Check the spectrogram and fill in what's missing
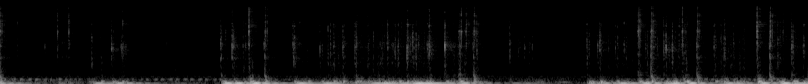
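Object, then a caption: Plastic membrane keyboard. Both hands type with their fingertips on a plastic RGB membrane keyboard with black backlit plastic keycaps resting on a marble surface. Quick, irregular key taps come in bursts, with soft low thumps under bright clicks. The typing swells loud around the two-second mark, eases briefly, then picks up again.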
